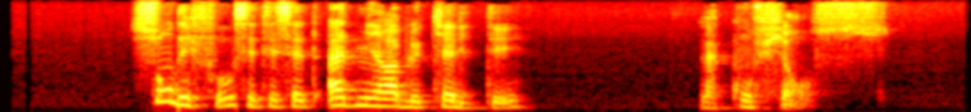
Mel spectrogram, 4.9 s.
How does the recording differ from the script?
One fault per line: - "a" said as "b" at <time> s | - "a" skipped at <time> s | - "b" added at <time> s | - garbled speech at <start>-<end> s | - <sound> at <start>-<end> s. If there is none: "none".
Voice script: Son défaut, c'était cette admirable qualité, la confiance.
none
